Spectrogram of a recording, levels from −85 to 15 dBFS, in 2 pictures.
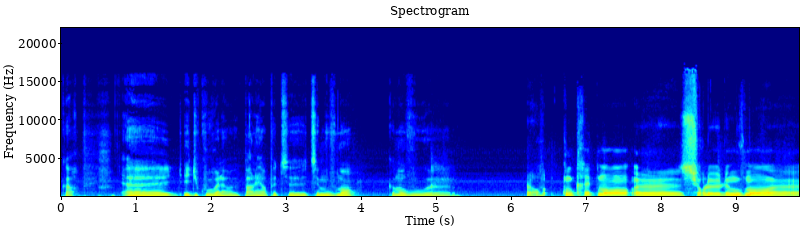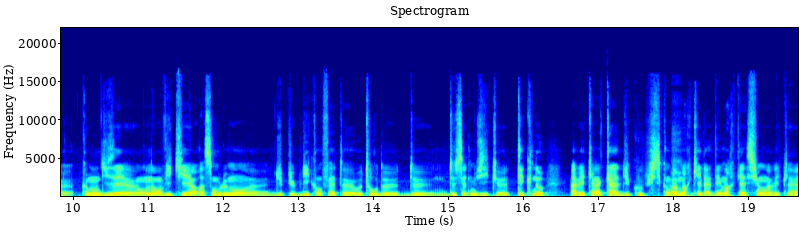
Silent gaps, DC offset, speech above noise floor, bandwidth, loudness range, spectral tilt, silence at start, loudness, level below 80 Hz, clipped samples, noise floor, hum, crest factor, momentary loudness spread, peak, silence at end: none; under 0.1%; 31 dB; 16 kHz; 7 LU; -6 dB/octave; 0 s; -25 LUFS; -52 dBFS; under 0.1%; -55 dBFS; none; 20 dB; 8 LU; -4 dBFS; 0 s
